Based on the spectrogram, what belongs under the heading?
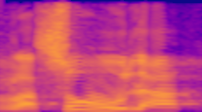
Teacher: مستعلیہ سات ہیں اور حرف مطبقہ چار ہیں گڈ اور رسول را پر زبر آنے کی وجہ سے را موٹا ہو جائے گا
